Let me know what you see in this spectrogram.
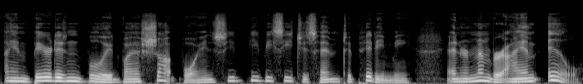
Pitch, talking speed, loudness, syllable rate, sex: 130 Hz, 215 wpm, -18 LUFS, 5.2 syllables/s, male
